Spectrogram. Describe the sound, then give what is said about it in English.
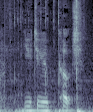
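Typing a search into Instagram on a computer keyboard, a quick run of soft key taps lasting under two seconds. “So you're gonna go to search inside Instagram. You're gonna type in a niche that you're interested in”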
